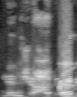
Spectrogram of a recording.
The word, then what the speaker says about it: Ninjago: Ninjago actually is the pronunciation. Ninjago.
